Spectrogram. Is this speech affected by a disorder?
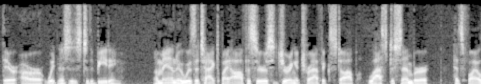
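No.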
